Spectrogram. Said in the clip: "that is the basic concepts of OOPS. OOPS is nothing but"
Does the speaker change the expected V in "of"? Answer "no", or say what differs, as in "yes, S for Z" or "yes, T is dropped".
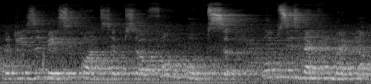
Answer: yes, P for V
